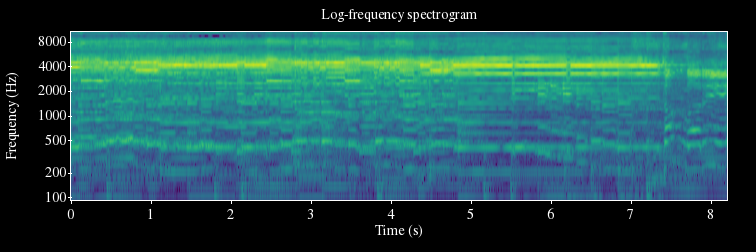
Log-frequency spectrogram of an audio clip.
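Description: Black Sea kemençe (Karadeniz kemençesi, a three-string bowed fiddle held upright) playing a fast, busy folk melody over a steady drone note, with a regular low beat underneath. The tune eases off briefly near the end.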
